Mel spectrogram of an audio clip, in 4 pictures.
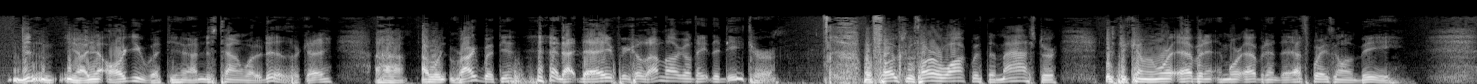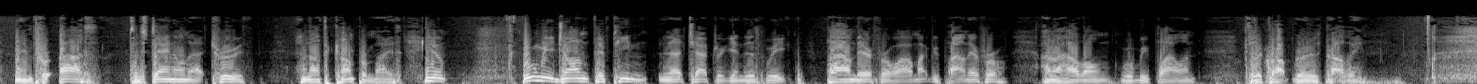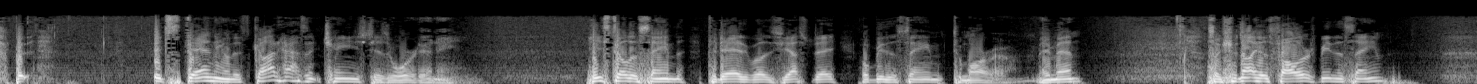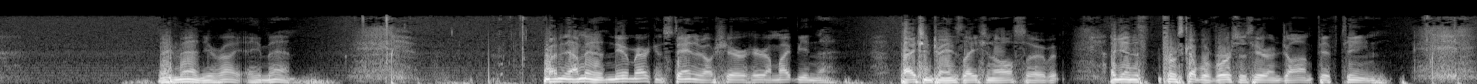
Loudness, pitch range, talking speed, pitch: -10 LUFS, 95-125 Hz, 170 wpm, 110 Hz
